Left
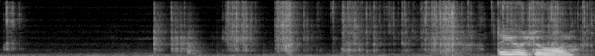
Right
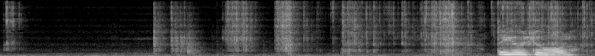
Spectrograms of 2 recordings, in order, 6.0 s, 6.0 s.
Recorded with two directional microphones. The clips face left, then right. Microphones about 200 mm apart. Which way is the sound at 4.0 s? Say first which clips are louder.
Right 1 dB; 20° right (ahead or behind).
